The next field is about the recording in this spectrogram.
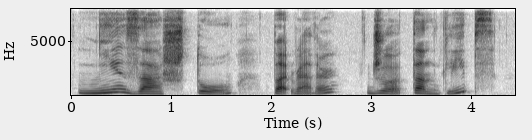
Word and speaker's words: не за что: guys, and today you'll learn how to pronounce the phrase не за что, or don't mention it. Although there are three little words in this phrase, it functions just like a single word, with only one stressed syllable, не.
